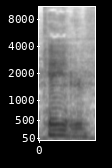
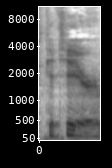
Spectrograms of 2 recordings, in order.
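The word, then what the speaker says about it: Cater: Here's Danny Kedar, which I used to pronounce Katier, by the way.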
